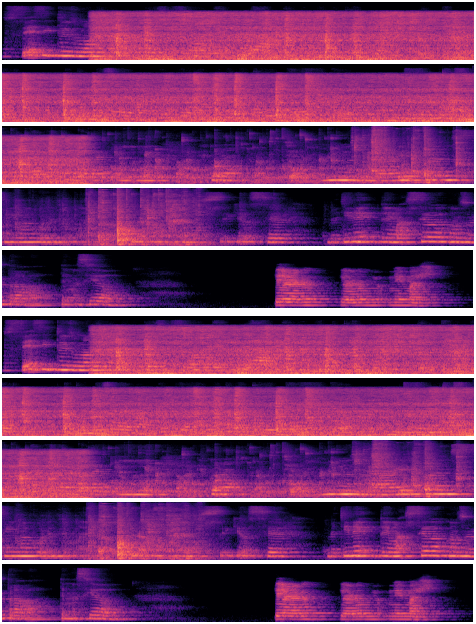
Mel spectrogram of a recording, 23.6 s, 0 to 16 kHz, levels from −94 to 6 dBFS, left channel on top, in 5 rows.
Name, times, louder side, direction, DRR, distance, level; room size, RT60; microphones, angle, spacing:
voice 1, 0.0-3.9 4.1-5.0 5.2-11.2 11.5-11.9 12.3-17.1 17.4-20.1, right 3 dB, 45° right, 0 dB, 0.4 m, -27 dB
sound 1, 0.9-10.3, left 1 dB, 10° left, 0.5 m, -24 dB
sound 2, 9.1-13.5, equal, 30° left, 1.5 m, -33 dB
sound 3, 12.9-16.6 16.8-16.9 17.4-17.8, equal, 60° left, 1.0 m, -31 dB
voice 2, 21.6-23.2, left 1 dB, 15° right, -2 dB, 0.8 m, -28 dB
5.2 x 2.2 x 3.1 m, 0.68 s
head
